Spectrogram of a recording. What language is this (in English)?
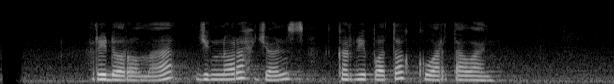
Sundanese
